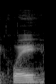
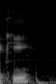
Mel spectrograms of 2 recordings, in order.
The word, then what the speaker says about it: quay: if you're new here I say Quay I don't say key I say it on purpose because it is the right way to pronounce it just a heads up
